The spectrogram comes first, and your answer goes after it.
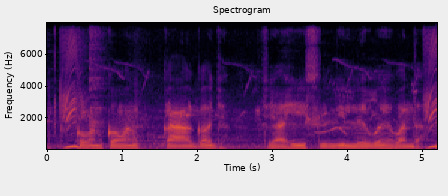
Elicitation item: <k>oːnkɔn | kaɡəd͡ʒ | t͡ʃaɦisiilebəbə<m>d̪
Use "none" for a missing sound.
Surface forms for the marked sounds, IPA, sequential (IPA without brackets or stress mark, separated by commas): k, n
